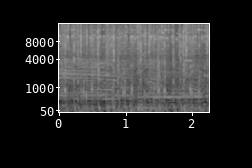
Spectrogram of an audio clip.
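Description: Horse hooves clip-clop at a fast, steady gallop during a derby race in the video game The Witcher 3, with game music and a faint whinny mixed in, loud and close throughout.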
